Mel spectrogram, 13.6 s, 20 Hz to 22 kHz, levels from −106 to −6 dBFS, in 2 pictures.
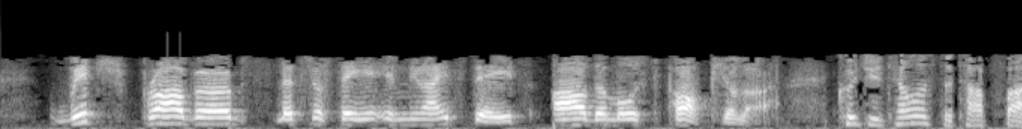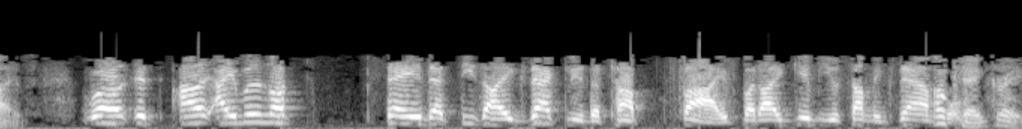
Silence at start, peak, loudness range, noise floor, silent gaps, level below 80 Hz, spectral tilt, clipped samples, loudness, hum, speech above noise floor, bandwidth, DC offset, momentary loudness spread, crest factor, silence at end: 0.4 s; 0 dBFS; 4 LU; -45 dBFS; none; -58 dBFS; -7.5 dB/octave; under 0.1%; -15 LUFS; none; 31 dB; 4 kHz; under 0.1%; 12 LU; 14 dB; 0 s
